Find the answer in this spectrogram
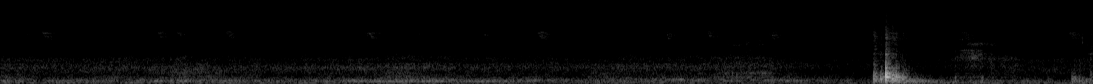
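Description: A small bird chirping, in repeated short high calls over a low steady hum. About nine seconds in comes a loud single thump, and near the end a lighter knock.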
